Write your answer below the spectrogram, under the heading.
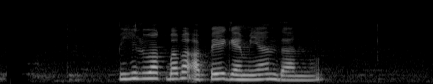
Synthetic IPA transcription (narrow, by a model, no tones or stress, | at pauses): ʋiɦiluʋak̚baʋəʔapeːɡæmijand̪anːe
